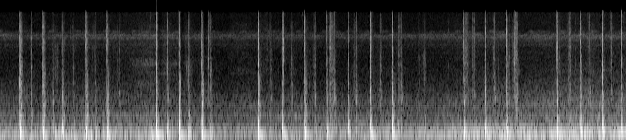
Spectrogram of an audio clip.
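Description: Fingertips type continuously on the plastic keys of a small blue plastic laptop resting on a metal picnic table outdoors. The result is a steady stream of short, sharp clacks with a hollow, low thump from the chassis, over a faint high hum.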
